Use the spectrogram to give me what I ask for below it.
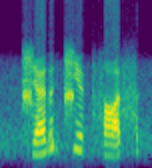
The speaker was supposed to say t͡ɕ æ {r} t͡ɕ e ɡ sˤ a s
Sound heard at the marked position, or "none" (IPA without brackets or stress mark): r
